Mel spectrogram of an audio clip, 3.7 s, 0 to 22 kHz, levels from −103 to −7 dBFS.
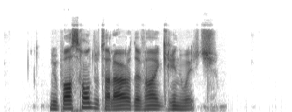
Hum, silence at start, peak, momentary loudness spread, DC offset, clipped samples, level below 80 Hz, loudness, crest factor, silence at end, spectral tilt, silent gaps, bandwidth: none; 0.65 s; -8 dBFS; 13 LU; under 0.1%; under 0.1%; -66 dBFS; -27 LUFS; 20 dB; 0.95 s; -4 dB/octave; none; 9.4 kHz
